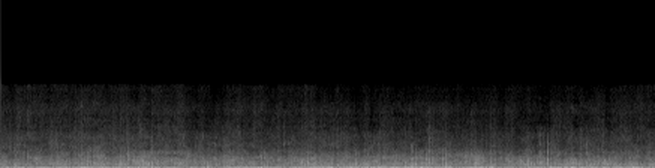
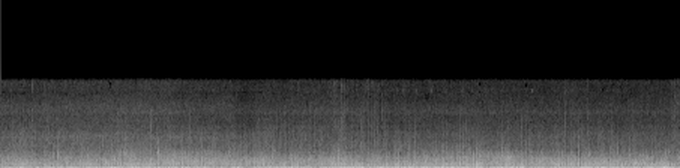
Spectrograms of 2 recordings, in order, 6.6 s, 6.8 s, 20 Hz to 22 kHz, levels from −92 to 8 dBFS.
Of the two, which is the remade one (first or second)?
first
